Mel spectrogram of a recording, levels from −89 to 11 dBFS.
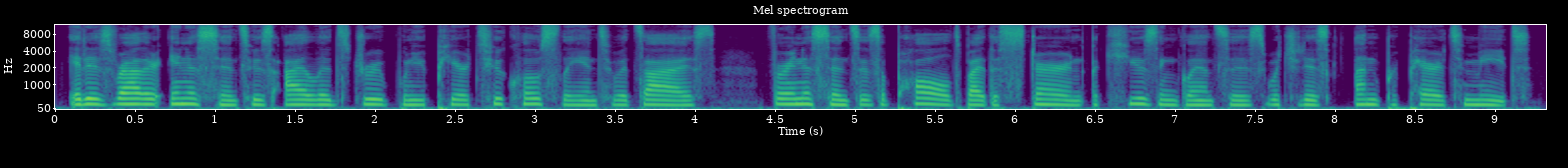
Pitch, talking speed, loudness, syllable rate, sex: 195 Hz, 195 wpm, -19 LUFS, 6.0 syllables/s, female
